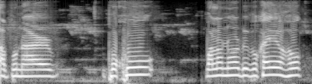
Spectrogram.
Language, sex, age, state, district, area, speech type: Assamese, male, 30-45, Assam, Charaideo, rural, spontaneous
